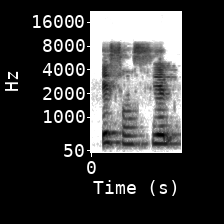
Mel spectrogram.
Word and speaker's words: essentiel: أن توفر ses besoins حاجياتها essentiel الأساسية. لاحظ هنا كلمة essentiel على حرف الت هنا لكن نطقناه صوت س.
